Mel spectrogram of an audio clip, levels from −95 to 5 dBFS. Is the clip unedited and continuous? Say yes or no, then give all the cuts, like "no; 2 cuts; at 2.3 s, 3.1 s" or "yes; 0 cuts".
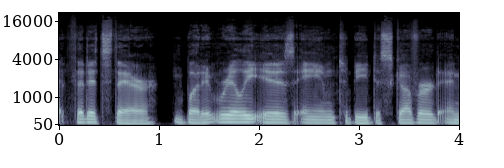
yes; 0 cuts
